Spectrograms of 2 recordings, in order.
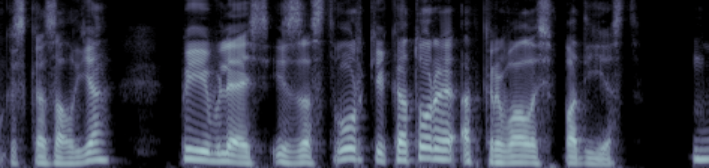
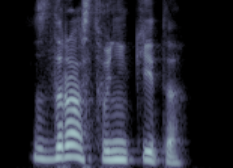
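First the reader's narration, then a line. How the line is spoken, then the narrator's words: Guilty sigh. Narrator (Russian): вздохнула виновата староста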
